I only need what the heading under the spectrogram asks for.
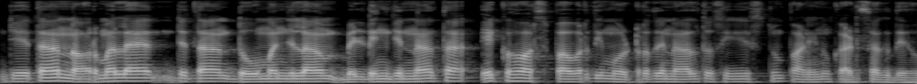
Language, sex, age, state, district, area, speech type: Punjabi, male, 30-45, Punjab, Amritsar, urban, spontaneous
